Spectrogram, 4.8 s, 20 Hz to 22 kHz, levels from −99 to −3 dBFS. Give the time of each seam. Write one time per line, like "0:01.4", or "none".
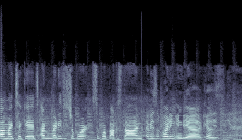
0:02.8

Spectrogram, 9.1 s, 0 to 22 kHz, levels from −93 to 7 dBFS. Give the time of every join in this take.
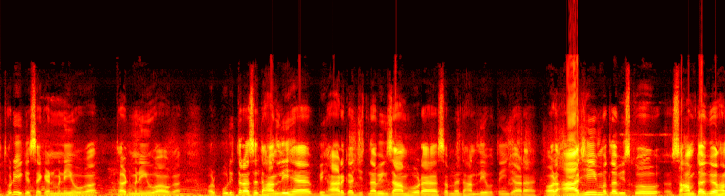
0:06.7

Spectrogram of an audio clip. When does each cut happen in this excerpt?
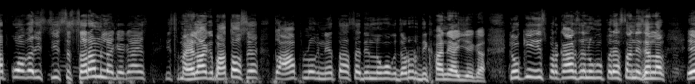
none

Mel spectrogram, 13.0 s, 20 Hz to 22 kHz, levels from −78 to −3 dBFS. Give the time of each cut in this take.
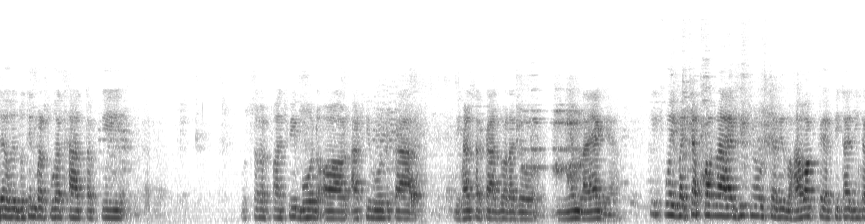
0:09.8

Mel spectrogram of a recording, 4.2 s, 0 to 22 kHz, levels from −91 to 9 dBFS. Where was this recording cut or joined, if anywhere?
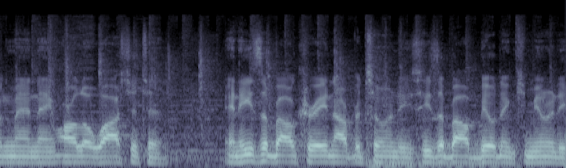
none

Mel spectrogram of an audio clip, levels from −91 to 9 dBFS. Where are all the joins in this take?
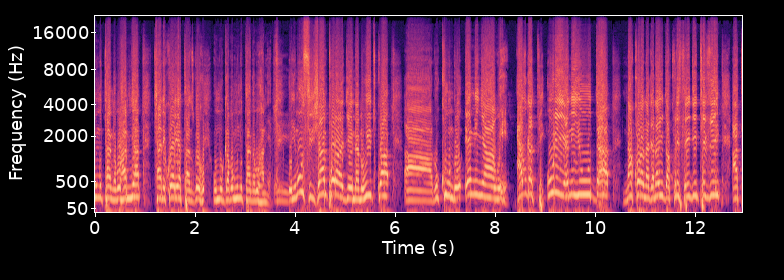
0:02.2

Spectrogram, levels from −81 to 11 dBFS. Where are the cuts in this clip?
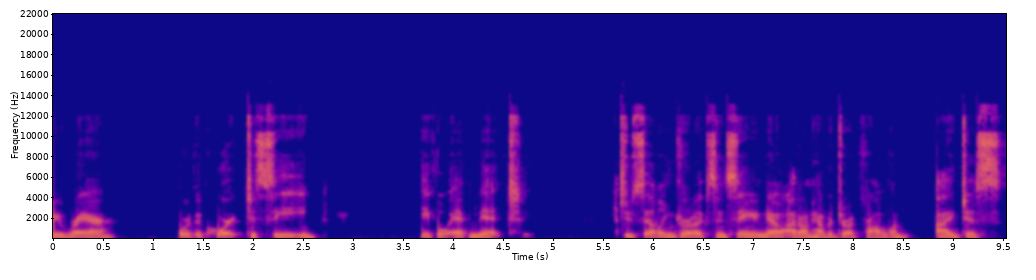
none

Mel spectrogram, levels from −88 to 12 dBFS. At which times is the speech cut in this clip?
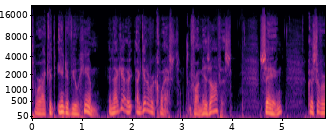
none

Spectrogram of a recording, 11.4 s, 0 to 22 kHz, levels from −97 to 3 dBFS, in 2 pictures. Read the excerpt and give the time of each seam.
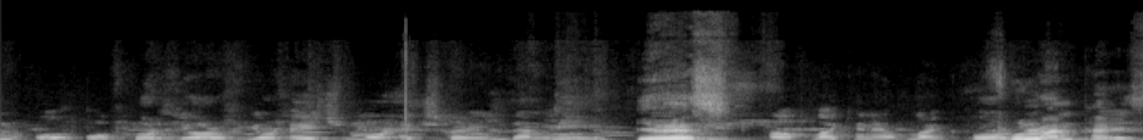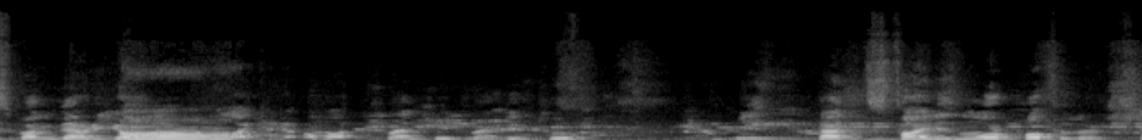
none

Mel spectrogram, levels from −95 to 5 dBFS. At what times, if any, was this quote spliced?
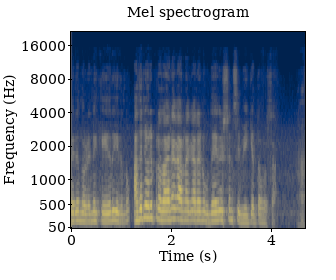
0:01.1

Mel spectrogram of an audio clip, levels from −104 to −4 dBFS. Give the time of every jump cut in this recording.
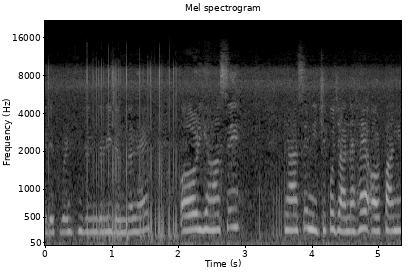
none

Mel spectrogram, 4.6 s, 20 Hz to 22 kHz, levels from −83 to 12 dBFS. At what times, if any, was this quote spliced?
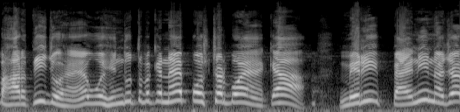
0:03.3

